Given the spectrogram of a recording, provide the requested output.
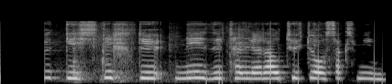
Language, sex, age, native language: Icelandic, male, 11, Icelandic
